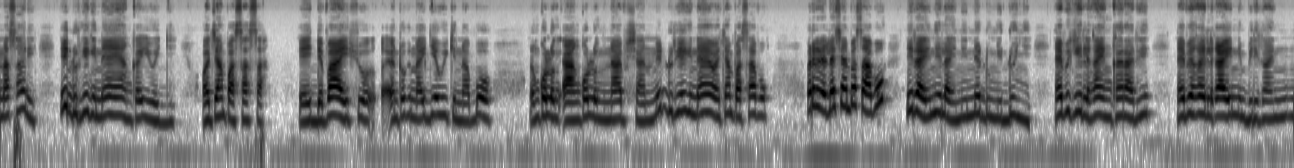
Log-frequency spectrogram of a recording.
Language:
Masai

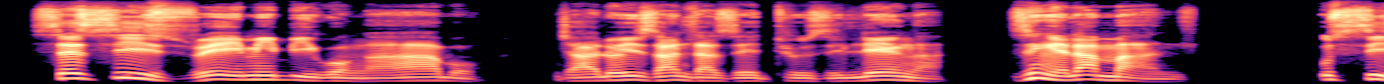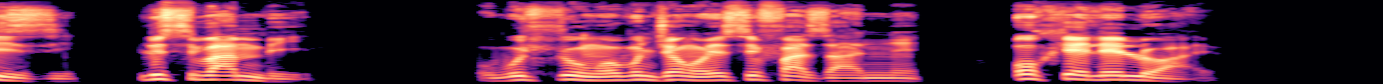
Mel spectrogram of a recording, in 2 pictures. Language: North Ndebele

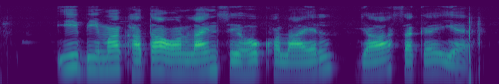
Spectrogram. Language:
Maithili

